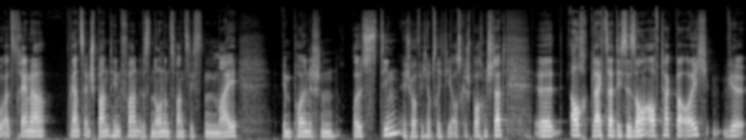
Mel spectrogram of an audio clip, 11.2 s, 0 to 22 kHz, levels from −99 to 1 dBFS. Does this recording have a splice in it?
yes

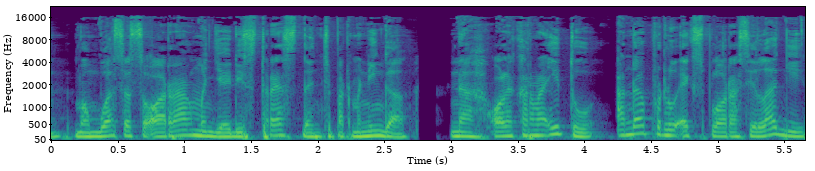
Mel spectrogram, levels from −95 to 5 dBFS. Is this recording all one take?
no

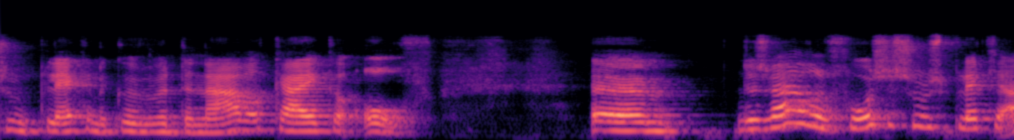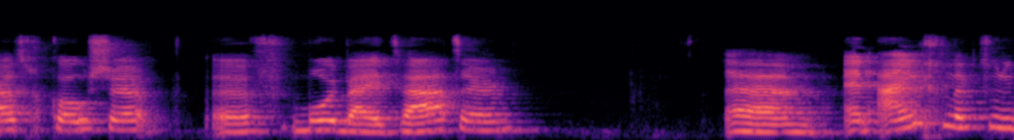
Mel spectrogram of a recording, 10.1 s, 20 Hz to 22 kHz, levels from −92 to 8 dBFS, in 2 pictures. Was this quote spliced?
no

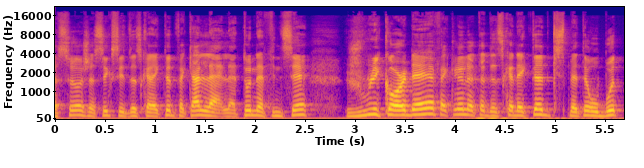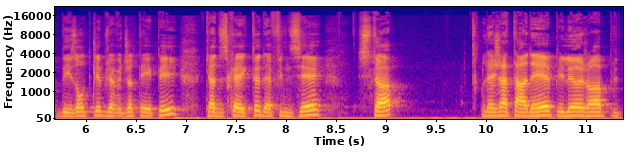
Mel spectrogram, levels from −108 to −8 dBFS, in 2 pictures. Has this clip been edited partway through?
no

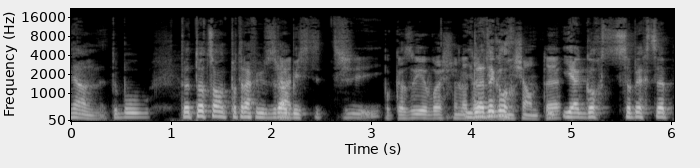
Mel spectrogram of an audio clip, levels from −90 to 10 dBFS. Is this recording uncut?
no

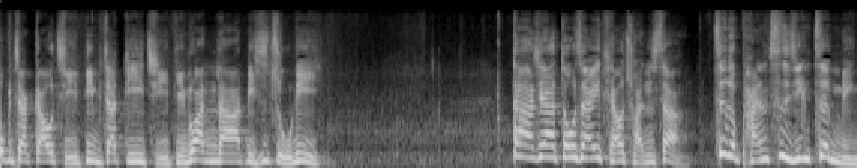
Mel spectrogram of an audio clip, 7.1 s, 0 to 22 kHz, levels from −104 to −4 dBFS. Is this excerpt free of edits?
no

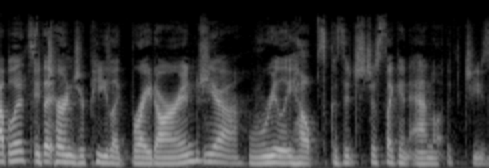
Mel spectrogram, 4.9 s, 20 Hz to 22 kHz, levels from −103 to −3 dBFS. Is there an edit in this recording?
no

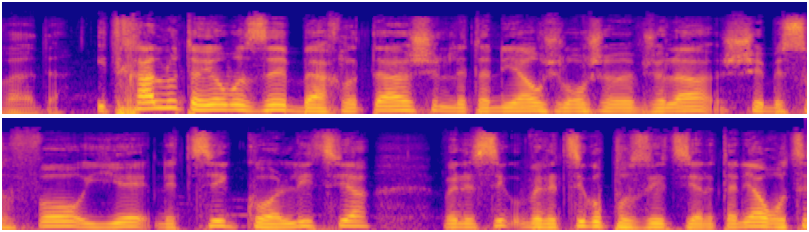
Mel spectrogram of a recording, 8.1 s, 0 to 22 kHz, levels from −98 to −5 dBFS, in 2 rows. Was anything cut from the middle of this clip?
no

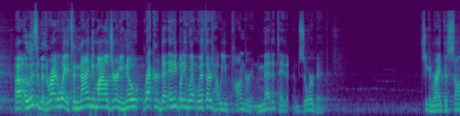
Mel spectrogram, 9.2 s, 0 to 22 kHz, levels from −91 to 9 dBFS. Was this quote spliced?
yes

